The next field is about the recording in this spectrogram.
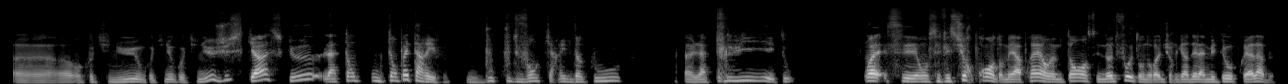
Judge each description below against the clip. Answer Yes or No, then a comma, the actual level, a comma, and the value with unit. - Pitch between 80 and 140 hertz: Yes, low, 135 Hz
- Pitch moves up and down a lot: Yes, wide, 6.3 semitones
